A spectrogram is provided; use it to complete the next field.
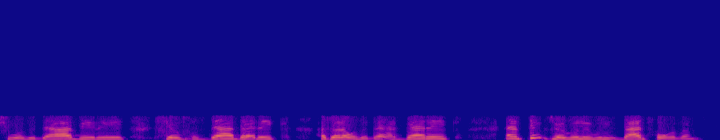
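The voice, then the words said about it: Nigerian accent. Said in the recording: “I'm from Nigeria, I have an accent.”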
